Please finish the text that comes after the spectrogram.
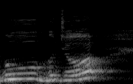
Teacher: both the ba are bhu, dirgha bhu and bhu, both the bhu are mahapranas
